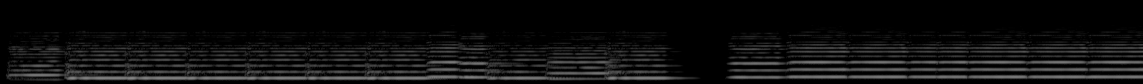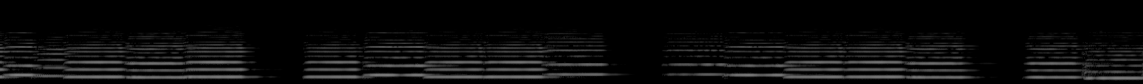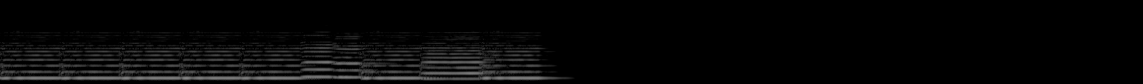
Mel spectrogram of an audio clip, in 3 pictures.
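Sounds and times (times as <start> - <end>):
easy violin piece in D minor: 0.0 - 28.5.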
